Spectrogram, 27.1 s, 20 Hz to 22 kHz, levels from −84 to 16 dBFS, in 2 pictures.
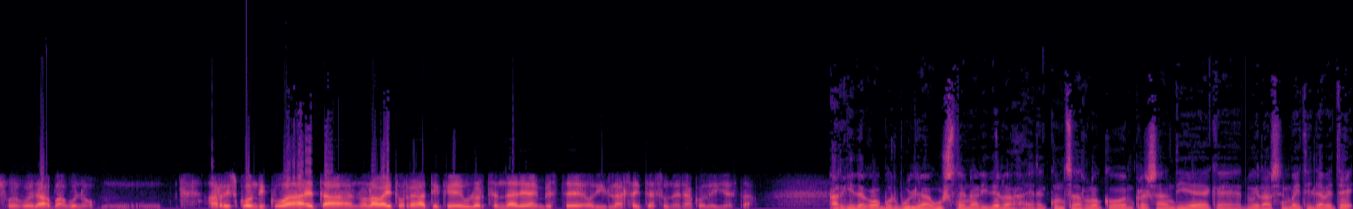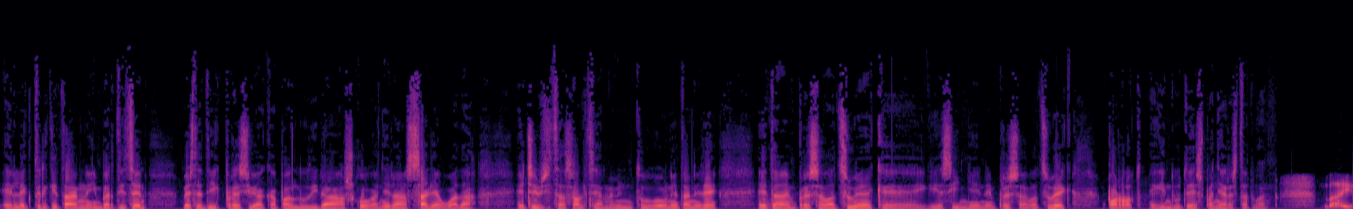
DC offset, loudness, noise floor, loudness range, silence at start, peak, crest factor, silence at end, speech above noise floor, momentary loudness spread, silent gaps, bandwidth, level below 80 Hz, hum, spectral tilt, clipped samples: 0.7%; -23 LUFS; -44 dBFS; 8 LU; 0 s; -6 dBFS; 18 dB; 0 s; 21 dB; 13 LU; none; 15.5 kHz; -50 dBFS; none; -5 dB/octave; under 0.1%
